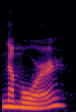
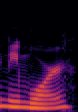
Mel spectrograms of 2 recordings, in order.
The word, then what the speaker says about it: Namor: also that's interesting because you say Namor I say name War I'm pronouncing it how he pronounced it in the movie I was gonna say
